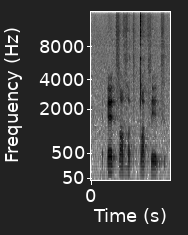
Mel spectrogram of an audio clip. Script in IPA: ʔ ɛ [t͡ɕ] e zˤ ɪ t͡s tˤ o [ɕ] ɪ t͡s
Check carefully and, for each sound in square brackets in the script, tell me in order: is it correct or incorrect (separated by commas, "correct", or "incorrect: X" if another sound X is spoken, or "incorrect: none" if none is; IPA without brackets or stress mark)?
incorrect: t͡s, incorrect: t͡s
